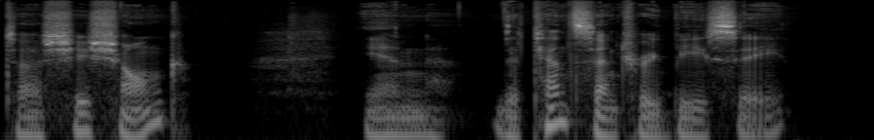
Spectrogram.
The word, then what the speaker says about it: Shishak: Another major military conflict involved Pharaoh Shishak, whose name is pronounced Shishonk, in the 10th century BC.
